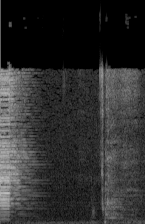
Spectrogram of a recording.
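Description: A harmonica chord on a G harp, held and then fading out about half a second in, followed by low quiet.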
